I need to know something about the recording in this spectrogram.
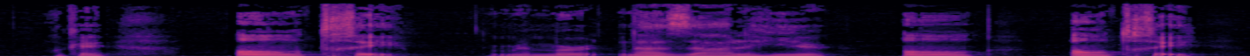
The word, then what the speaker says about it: entrée: Okay, remember, well, technically this final here is not pronounced, so phonetically it doesn't exist, so it's et. Okay, entrée.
